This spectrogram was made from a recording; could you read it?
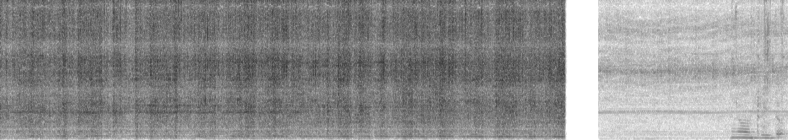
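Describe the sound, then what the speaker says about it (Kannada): A kitchen mixer grinder jar whirs loudly and steadily while grinding ingredients, then cuts off abruptly into near silence, followed by faint handling sounds. "ಮಿಕ್ಸಿ ಜಾರಿಗೆ ಹಾಕೋಣ ಒಂದೆರಡು ಸಲ ಗಿರ್ರನ್ನು ತಿರುಗಿಸಿ ತೆಗೆದುಬಿಟ್ರೆ ಸಣ್ಣ ಆಗಿಬಿಡುತ್ತೆ"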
